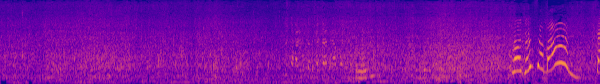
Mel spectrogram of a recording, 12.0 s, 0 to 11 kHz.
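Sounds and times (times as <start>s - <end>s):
small waves washing onto sand: 0.0s - 12.0s.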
